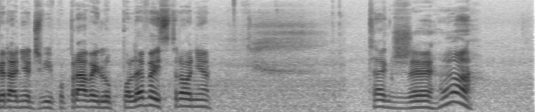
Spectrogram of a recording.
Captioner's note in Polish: westchnienie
